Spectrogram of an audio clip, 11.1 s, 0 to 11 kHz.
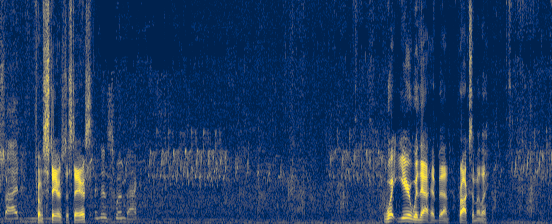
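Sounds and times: birds chirping: 0:00.0 - 0:11.0
steady low hum: 0:00.0 - 0:11.0.

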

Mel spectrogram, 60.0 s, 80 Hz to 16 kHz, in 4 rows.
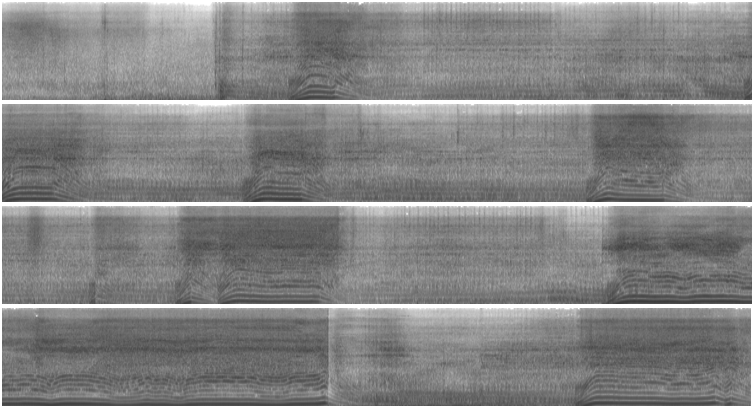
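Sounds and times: chainsaw idling and revving: 0:04.1 - 0:59.9.

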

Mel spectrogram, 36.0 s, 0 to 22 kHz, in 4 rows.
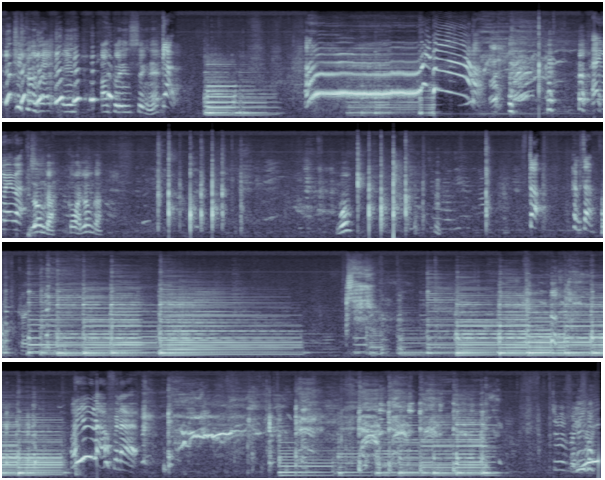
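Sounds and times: acoustic guitar strumming chords: 0:03.0 - 0:04.3, 0:05.2 - 0:08.0, 0:18.1 - 0:28.2, 0:31.2 - 0:34.7.

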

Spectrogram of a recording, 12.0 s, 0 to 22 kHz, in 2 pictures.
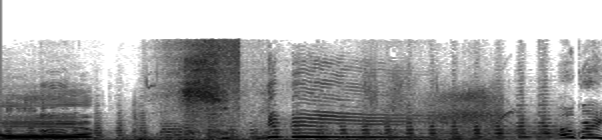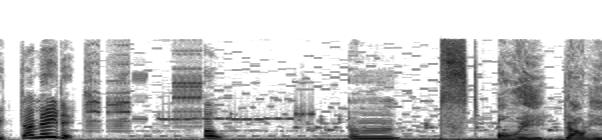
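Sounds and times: electronic bleeps: 0:06.8 - 0:12.0
soft electronic pulsing: 0:06.8 - 0:12.0.

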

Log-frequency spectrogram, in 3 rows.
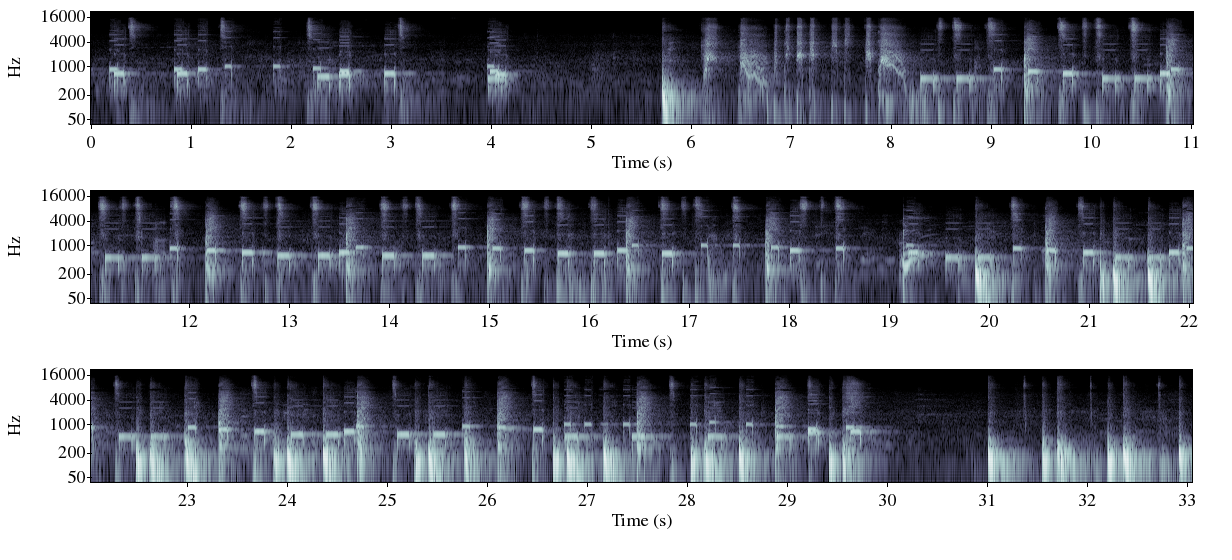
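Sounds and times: barcode scanners beeping a tune: 0:00.0 - 0:03.3, 0:04.0 - 0:04.4, 0:08.3 - 0:30.0
beatbox-style percussive beat: 0:00.0 - 0:03.4, 0:05.7 - 0:30.0, 0:31.0 - 0:33.0.

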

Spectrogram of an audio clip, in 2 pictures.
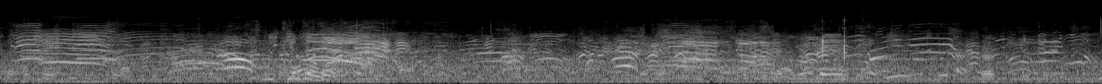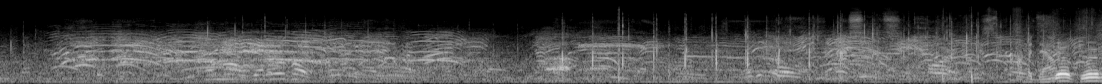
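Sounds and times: players shouting: 0:00.0 - 0:22.0.

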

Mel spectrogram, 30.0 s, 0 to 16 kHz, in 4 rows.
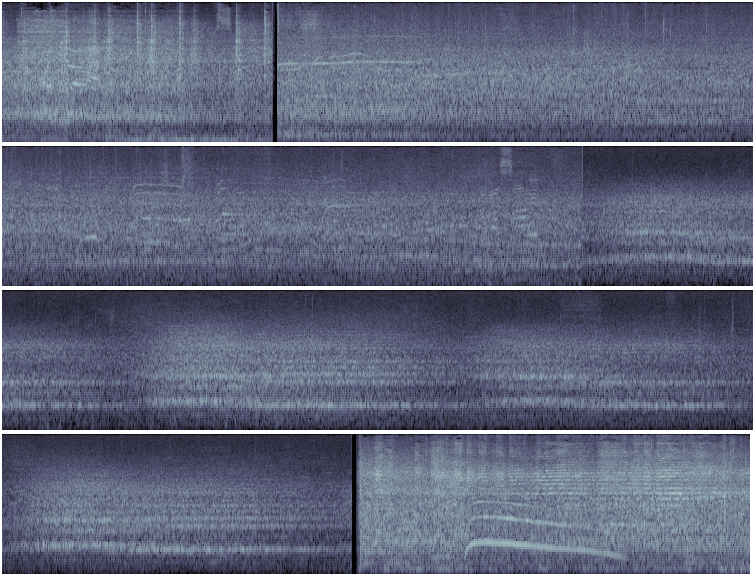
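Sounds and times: stadium crowd chanting: 0:00.0 - 0:30.0.

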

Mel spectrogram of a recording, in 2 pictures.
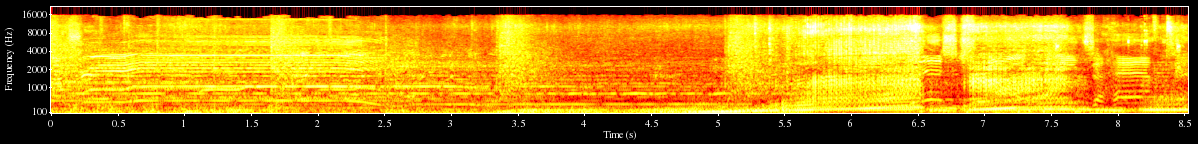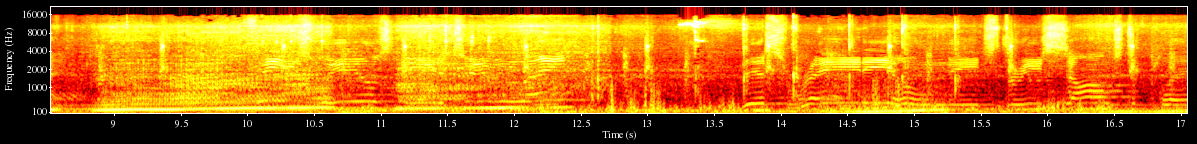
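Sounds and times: engine revving hard: 0:03.2 - 0:13.4.

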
